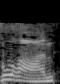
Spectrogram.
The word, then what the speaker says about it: Lon: My name is Lon, L-O-N. I've got to spell it because everybody calls me Ron.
